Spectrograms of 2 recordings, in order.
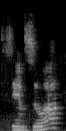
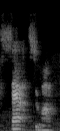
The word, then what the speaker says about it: Satsuma: you, Susan, you told me that it's actually pronounced Samsula. Yes. Is that right? Okay. That's how That's how they say it down there. And and we keep pronouncing it satsuma because it's s a t su m a.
